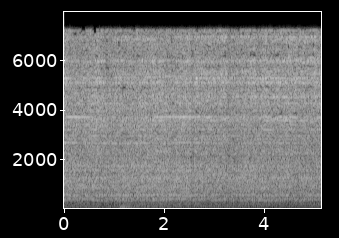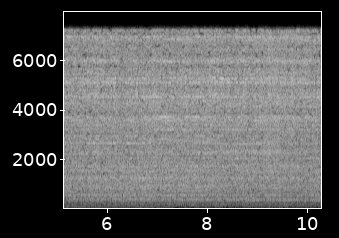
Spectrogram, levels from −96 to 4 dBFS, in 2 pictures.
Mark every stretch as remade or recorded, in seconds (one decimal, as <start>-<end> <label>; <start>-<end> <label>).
0.0-9.1 recorded; 9.1-9.8 remade; 9.8-10.3 recorded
